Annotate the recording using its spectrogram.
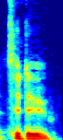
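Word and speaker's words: Teux Deux: favorite is IOS app what is it uh to do and it's spelled t-e-u-x-d-e-u-x it's a to-do list it's by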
